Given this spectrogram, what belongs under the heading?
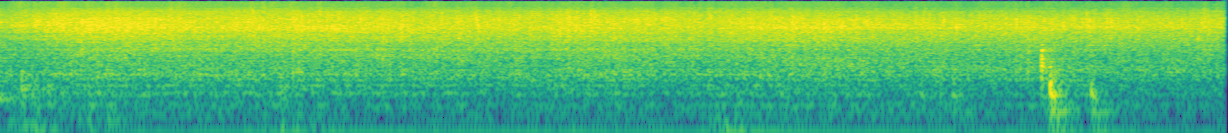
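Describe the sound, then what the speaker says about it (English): Tomatoes frying in a frying pan, a steady close sizzle and crackle of hot oil filling the whole stretch, with one small clink near the end. "add some tomatoes in the frying pan here"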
